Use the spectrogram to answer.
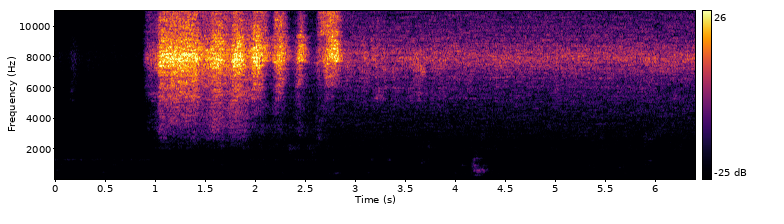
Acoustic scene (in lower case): restroom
